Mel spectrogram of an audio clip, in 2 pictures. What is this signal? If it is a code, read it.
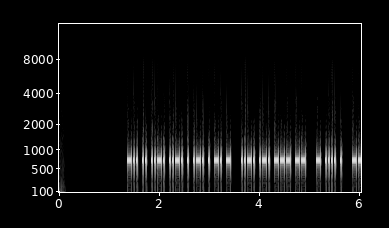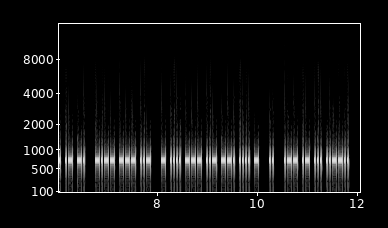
Morse code, heard as a keyed tone, about 37 wpm, 700 Hz. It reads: DIFFERENT FROM THE MAN YOU THOUGHT I WAS?
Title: Sentences from Top 1000 Words - Review Part 3 - 40wpm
